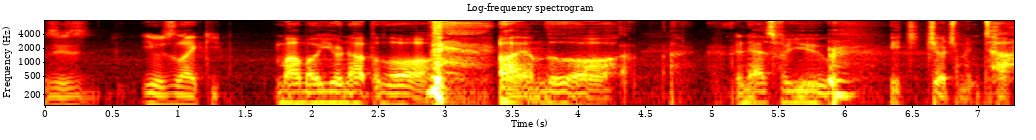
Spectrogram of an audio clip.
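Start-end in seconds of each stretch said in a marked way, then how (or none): 1.7-7.2 acted rough heroic voice. Retelling a movie line, imitating Judge Dredd's Batman-like voice. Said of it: "Just talks like Batman".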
